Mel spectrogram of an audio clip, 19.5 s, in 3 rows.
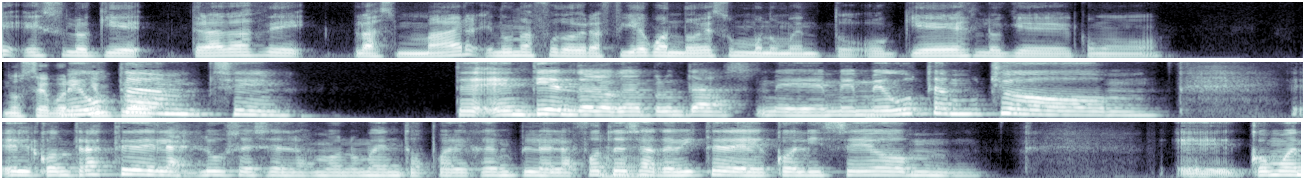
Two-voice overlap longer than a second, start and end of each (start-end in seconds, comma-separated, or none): none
